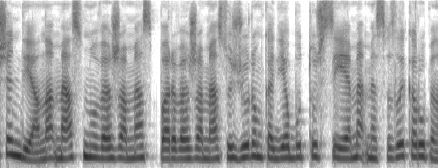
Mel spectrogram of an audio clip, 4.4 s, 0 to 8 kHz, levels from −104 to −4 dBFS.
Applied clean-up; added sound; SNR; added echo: none; none; none; none.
